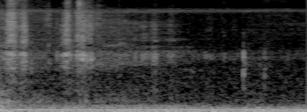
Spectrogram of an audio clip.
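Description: Faint rubbing and scraping of a plastic pool-light housing being handled in a PVC adapter fitting, with a small tick near the end, over a steady low hum.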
